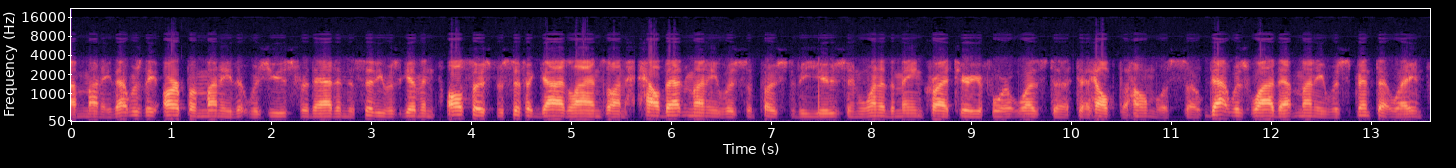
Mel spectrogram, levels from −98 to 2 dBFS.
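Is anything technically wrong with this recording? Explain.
No, nothing technically wrong turns up anywhere in this audio.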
